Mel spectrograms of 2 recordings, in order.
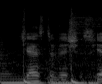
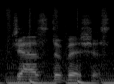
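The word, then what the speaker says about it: Jasudavicius: Jazz Devicious. There is actually no U pronounced in it. – Right, and I'm trying to add that pronunciation.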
